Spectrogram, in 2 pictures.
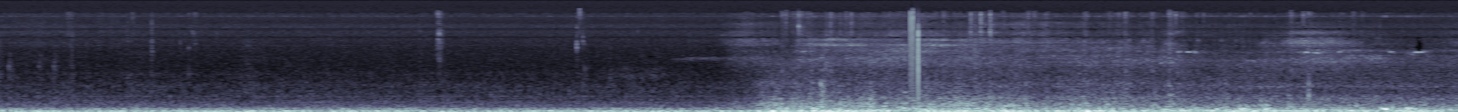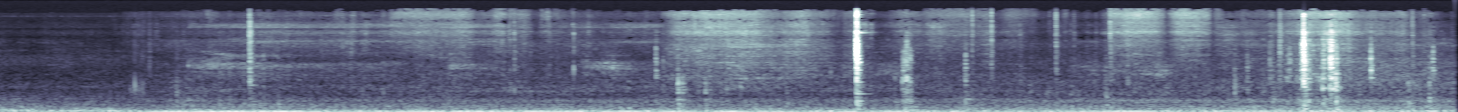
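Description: Low, steady rumble of a TGV Euroduplex double-deck high-speed train running, heard from inside the passenger cabin. It grows louder about a quarter of the way in, and a few sharp clicks and knocks come in the second half.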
